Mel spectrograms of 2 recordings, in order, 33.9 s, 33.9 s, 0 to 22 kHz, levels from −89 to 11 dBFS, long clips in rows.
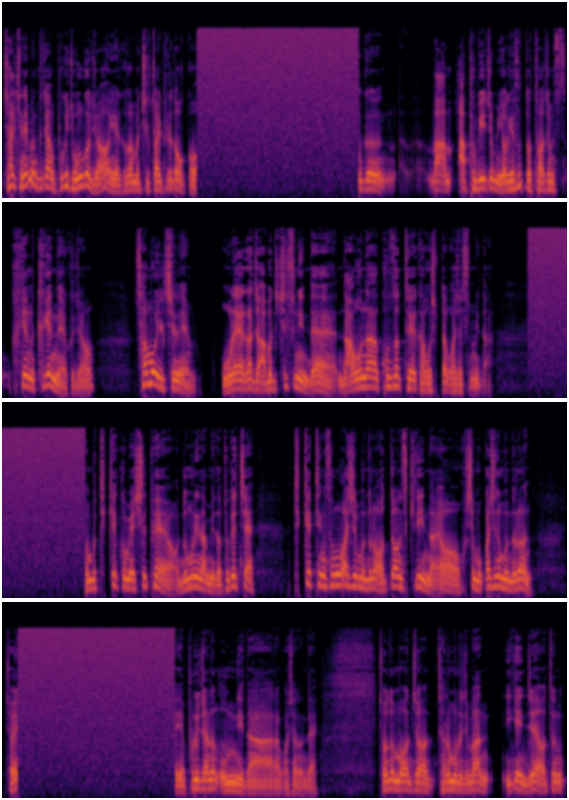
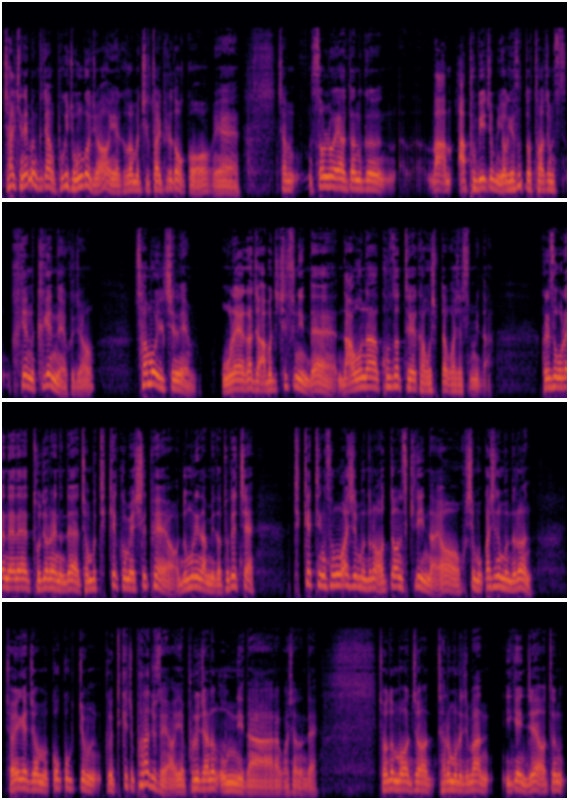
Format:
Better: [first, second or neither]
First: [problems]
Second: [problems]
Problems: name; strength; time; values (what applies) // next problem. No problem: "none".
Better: second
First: audio cutting out; filled with static; at 3 s for 2.5 s, at 16 s for 2 s and at 26 s for 2.5 s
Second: none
